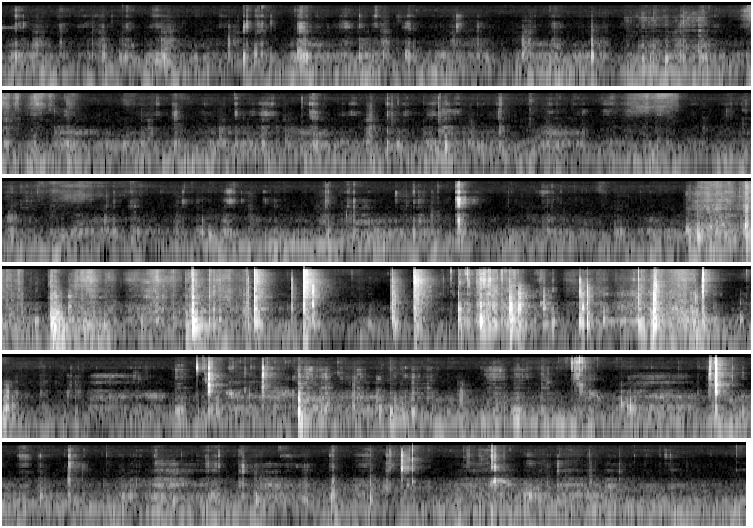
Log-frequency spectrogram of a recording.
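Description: Someone chewing crunchy balls of Georgia White kaolin clay. The first half is softer chewing with small clicks, then comes a run of loud, sharp crunches lasting several seconds, before it settles back into chewing with scattered crunches.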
